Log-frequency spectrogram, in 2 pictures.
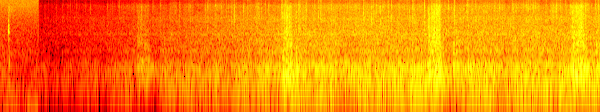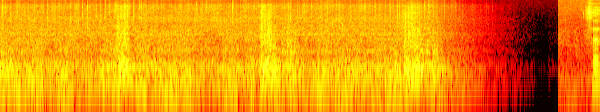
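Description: Car driving through heavy rain, heard from inside the cabin: a dense low rumble of rain and road noise with a regular beat about every second and a half. It fades in at the start and fades out just before the end.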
